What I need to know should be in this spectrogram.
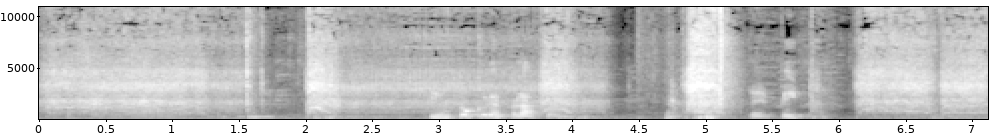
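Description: An electric drill with a paddle whirs, stopping and starting as it churns thick wet plaster.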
